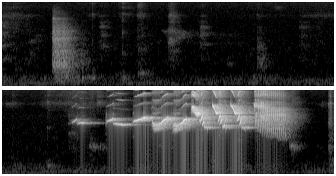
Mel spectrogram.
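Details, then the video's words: Morning song of a Double-collared seedeater, recorded on a Saturday and described as frequent but still weak. After a soft click and a long quiet pause comes a rapid burst of high, scratchy, slurred notes lasting about two seconds. "Coleiro Mack Cantando Muito Pela Manhã"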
